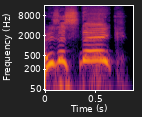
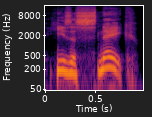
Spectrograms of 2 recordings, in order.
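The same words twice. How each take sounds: First: Suddenly high-pitched playful shout; mock alarmed cry. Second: Said in the usual way. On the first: Streamer warning the chat about Cindy, mock alarmed cry. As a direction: jump way up in pitch, hammed-up warning. Repeats chat greeting, hammed up.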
